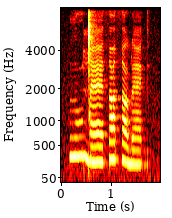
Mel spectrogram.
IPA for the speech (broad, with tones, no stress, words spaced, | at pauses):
ðuː˦ŋ͡ǀæː˨θɑ˦ θɑ˦˨ɳæ˨ɡ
